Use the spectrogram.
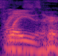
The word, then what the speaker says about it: Fraser: Fraser, yeah. Yeah, so it's like laser or razor.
